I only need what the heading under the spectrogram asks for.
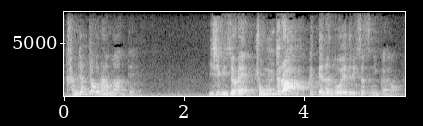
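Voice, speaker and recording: Animated Korean pastor preaching with lively pitch. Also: male voice, brisk. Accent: Gyeongsang Korean. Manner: animated preaching, acting out quoted prayers and dialogue. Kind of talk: sermon. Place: church sanctuary. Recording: echoey church room.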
